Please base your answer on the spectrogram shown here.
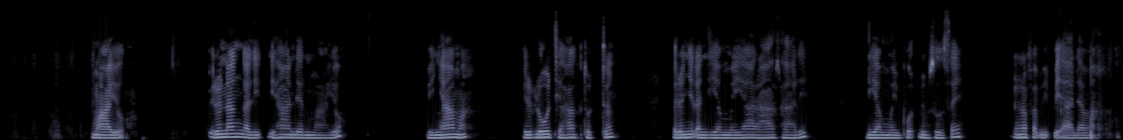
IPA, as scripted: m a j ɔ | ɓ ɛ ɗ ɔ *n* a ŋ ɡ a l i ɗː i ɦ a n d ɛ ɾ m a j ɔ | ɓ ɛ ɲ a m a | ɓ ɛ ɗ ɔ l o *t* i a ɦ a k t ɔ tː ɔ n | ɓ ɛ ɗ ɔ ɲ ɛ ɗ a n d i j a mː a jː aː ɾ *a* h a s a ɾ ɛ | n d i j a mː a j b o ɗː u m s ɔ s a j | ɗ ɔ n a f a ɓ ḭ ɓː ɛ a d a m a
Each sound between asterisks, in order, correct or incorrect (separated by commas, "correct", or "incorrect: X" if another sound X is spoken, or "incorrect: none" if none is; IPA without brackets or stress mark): correct, correct, correct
